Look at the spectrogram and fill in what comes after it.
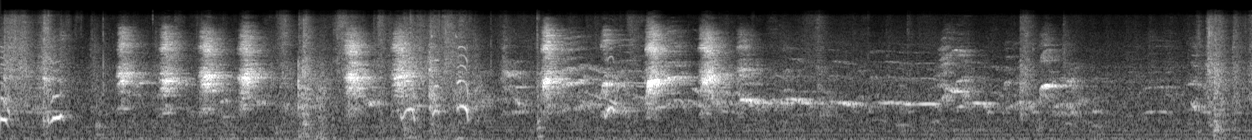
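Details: Male Shiba Inu giving a rapid series of loud, high, whining yelps in bursts, about a dozen in close succession, then softer drawn-out whimpers trailing off toward the end.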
